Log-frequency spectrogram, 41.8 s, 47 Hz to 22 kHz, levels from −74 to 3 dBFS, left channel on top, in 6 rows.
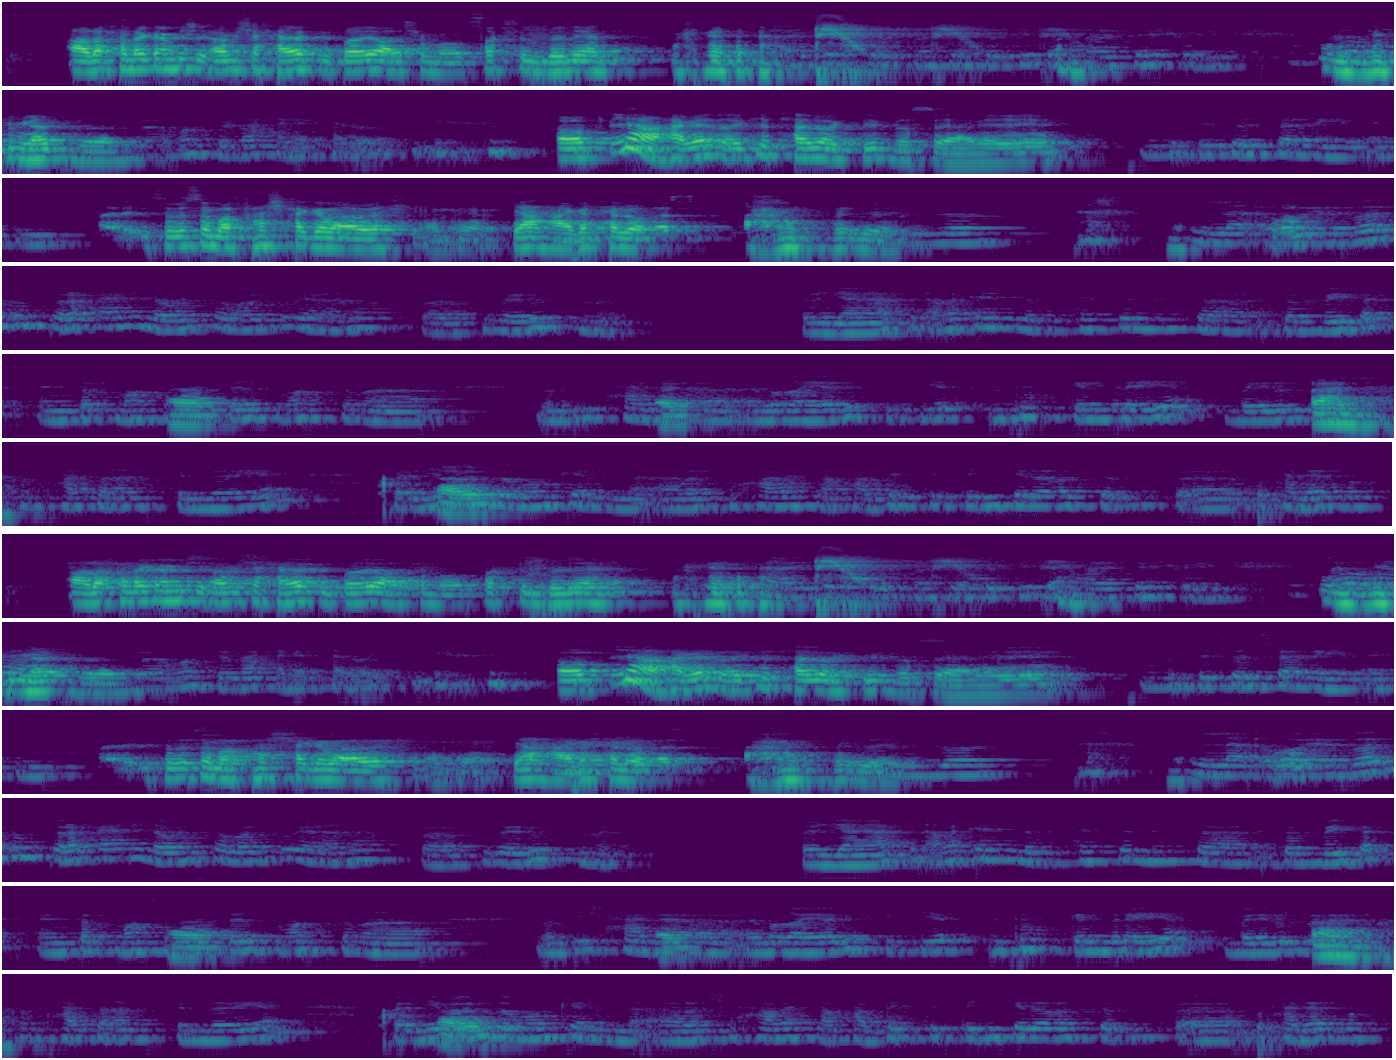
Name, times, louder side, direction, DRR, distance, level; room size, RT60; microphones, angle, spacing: voice 1, 0.3-3.0 3.5-3.6 6.6-7.5 9.7-12.2 14.4-17.3 17.6-18.4 19.3-19.5 19.8-19.9 20.3-20.4 28.7-28.9 31.1-31.3 34.4-34.7 37.0-37.2, left 3 dB, 60° left, 8 dB, 0.8 m, -28 dB
voice 2, 2.6-9.5 12.6-14.2 16.7-17.2 17.7-18.9 19.3-19.5 19.9-23.9 24.9-41.6, right 1 dB, 35° right, 0 dB, 1.8 m, -48 dB
sound 1, 4.1-6.0 6.3-6.5, left 2 dB, 10° left, 0.5 m, -43 dB
6.6 x 5.5 x 5.1 m, 0.72 s
head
